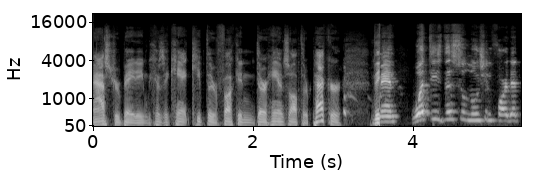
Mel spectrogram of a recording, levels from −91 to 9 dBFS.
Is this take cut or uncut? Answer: cut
